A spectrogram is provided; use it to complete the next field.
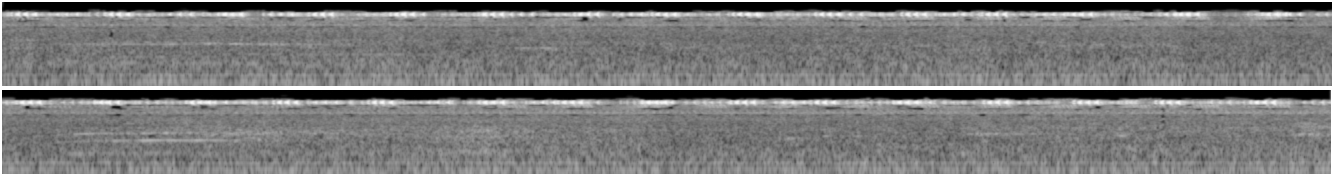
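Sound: crickets chirping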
